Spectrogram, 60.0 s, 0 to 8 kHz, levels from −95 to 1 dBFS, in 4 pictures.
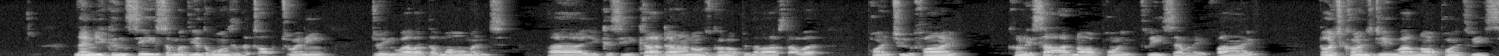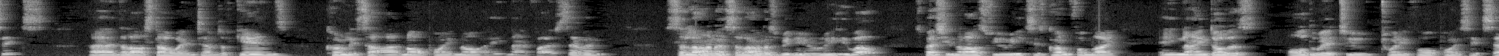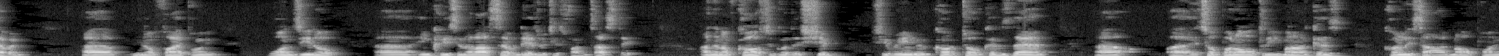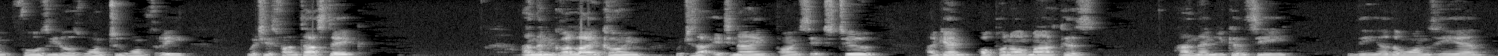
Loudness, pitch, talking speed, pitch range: -22 LUFS, 130 Hz, 135 wpm, 125-140 Hz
